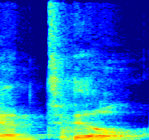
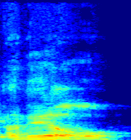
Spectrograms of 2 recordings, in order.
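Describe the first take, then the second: First: The middle t sound is pronounced. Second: The middle t sound is dropped. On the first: The speaker calls it right. "You say until" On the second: The speaker calls it wrong. "you don't say unil"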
